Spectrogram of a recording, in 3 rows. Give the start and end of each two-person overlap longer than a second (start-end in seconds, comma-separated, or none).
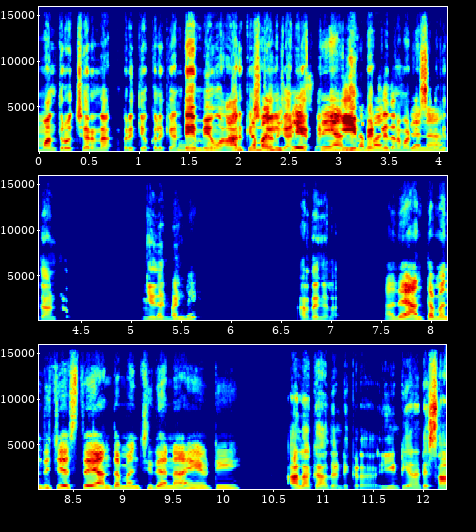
1.5-4.0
